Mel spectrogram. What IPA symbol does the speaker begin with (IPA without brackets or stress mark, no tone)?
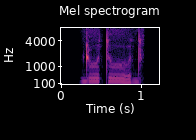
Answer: ɖ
